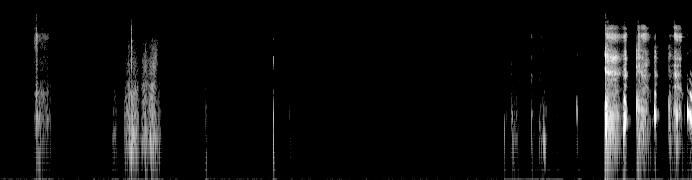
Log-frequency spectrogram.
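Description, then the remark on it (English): A painful coughing fit: a couple of isolated harsh coughs, a quiet stretch with faint clicks, then a rapid, strained burst of coughs at the end. No one speaks. “Oh my God. That hurt. That one hurt a little. I'm gonna get a cough drop.”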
